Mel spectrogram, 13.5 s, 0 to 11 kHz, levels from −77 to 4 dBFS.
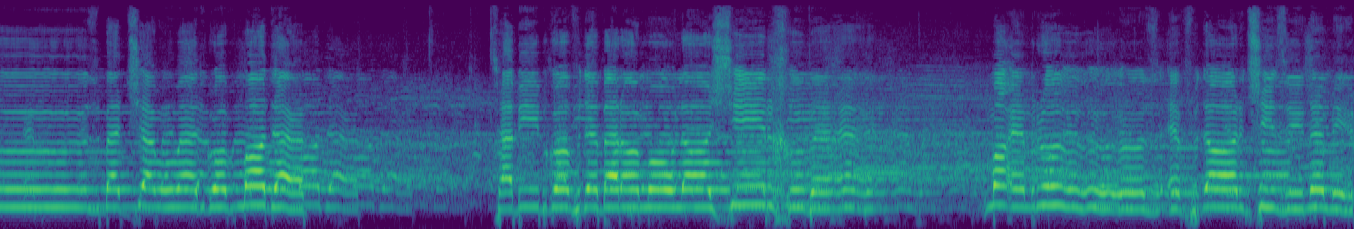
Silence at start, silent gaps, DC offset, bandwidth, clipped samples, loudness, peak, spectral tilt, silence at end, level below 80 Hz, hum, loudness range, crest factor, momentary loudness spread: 0 s; none; under 0.1%; 10.5 kHz; under 0.1%; -19 LUFS; -2 dBFS; -4 dB/octave; 0 s; -62 dBFS; none; 4 LU; 18 dB; 16 LU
